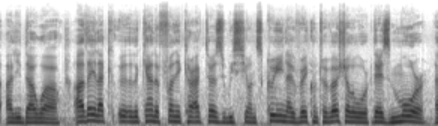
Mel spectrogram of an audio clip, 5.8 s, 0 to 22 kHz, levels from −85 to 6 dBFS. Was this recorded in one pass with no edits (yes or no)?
no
